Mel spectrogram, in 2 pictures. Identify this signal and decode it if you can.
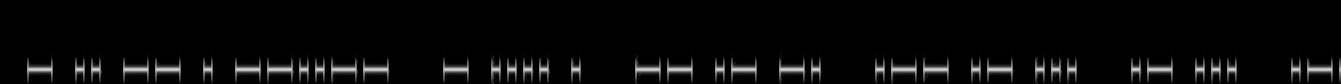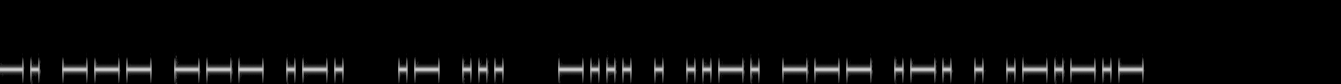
Morse code, heard as a keyed tone, about 16 wpm, 700 Hz. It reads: TIME, THE MAN WAS AS POOR AS BEFORE.
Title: Sentences from Top 1000 Words - Review Part 2 - 15wpm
